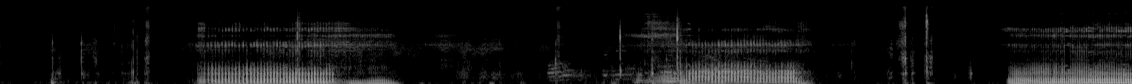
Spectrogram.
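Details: Loud, rough, rattling snores with quieter breathing and clicks between them; snoring during sleep.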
